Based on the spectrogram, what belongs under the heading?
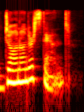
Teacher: ignorou o T de don't e juntou direto no N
